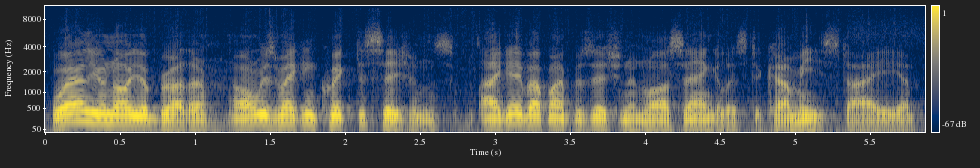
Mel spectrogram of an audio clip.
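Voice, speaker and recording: An actor playing an ingratiating, flattering American brother-in-law in 1940s radio style, slightly hesitant at times. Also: male voice, medium pitch, brisk, lightly acted. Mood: breezy, fond. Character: smooth-talking, ingratiating visiting brother-in-law. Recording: dull old radio recording.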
